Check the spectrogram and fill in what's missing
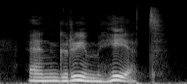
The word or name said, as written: grymhet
